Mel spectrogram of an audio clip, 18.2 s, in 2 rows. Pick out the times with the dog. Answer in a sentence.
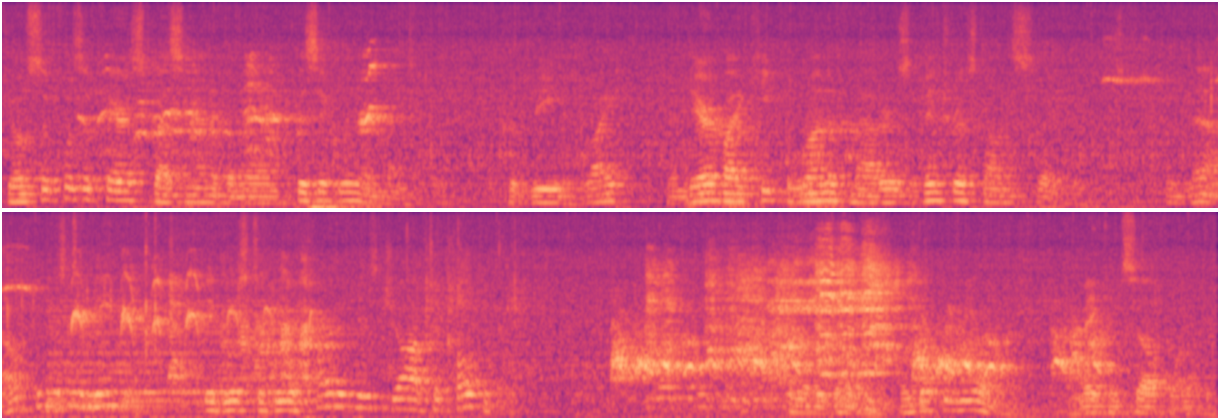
The dog can be heard from 12.2 to 17.4 s.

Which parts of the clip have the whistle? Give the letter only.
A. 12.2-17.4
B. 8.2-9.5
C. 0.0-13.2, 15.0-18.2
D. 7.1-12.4
B.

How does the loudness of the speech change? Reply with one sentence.
The volume of the speech stays about the same.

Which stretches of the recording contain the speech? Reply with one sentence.
You can hear the speech from 0.0 to 13.2 s and from 15.0 to 18.2 s.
